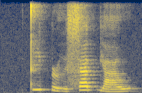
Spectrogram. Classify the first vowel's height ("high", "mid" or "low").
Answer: high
